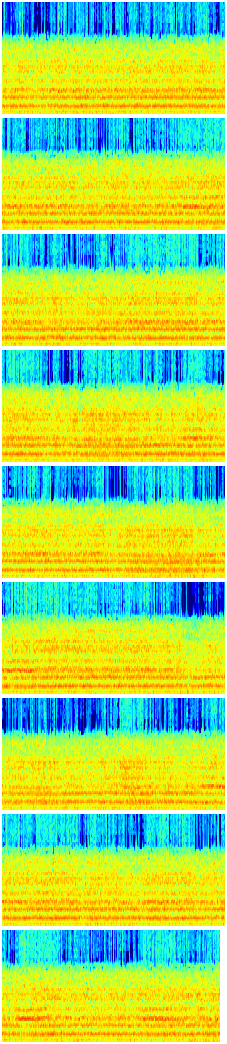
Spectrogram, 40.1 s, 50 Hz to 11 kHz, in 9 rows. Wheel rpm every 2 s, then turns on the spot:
230, 230, 230, 230, 230, 240, 230, 220, 230, 230, 210, 220, 230, 220, 230, 230, 240, 230, 230, 220.
none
